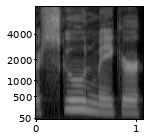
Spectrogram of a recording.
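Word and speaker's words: Schoonmaker: but you know you get Luke Shoon or schoon maker excuse me I've been mispronouncing him you know his name and I'm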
